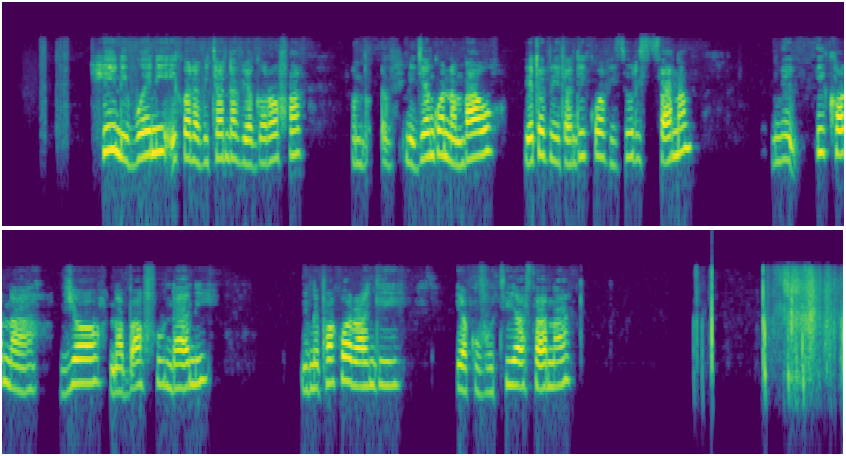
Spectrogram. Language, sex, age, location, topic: Swahili, female, 36-49, Nairobi, education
